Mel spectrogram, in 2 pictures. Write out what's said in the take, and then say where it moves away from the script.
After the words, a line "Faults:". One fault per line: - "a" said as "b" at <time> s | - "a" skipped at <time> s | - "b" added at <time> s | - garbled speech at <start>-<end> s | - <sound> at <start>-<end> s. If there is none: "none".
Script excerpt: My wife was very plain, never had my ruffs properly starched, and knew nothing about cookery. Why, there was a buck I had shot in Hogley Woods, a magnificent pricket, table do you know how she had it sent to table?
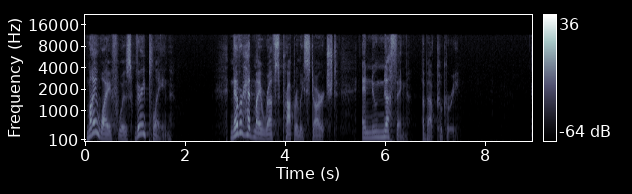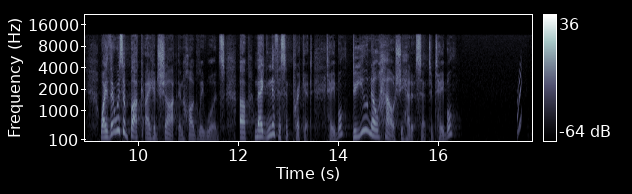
My wife was very plain, never had my ruffs properly starched, and knew nothing about cookery. Why, there was a buck I had shot in Hogley Woods, a magnificent pricket, table do you know how she had it sent to table?
Faults:
- chirp at 17.6-17.7 s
